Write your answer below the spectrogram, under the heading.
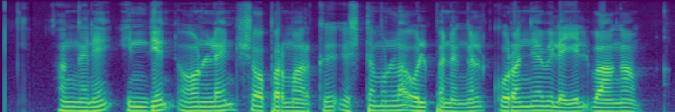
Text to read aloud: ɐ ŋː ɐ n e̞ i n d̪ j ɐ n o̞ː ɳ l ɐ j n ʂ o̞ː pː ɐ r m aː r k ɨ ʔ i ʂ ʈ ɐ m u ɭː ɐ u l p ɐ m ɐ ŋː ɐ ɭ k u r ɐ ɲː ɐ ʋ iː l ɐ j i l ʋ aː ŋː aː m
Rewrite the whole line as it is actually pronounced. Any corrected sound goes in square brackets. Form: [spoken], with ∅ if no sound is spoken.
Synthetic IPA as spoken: ɐ ŋː ɐ n e̞ i n d̪ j ɐ n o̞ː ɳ l ɐ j n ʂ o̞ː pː ɐ r m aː r k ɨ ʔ i ʂ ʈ ɐ m u ɭː ɐ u l p ɐ [n] ɐ ŋː ɐ ɭ k u r ɐ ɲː ɐ ʋ [i] l ɐ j i l ʋ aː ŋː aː m

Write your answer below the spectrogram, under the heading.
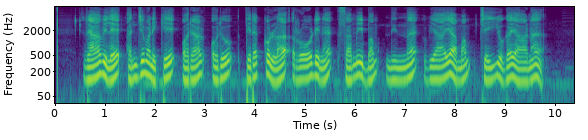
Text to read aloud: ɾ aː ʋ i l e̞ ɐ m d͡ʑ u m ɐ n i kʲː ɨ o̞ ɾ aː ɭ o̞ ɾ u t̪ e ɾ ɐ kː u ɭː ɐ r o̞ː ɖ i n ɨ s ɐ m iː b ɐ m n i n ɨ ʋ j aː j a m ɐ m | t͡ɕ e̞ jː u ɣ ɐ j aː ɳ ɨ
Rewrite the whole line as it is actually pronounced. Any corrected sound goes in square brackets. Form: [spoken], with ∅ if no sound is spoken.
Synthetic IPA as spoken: ɾ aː ʋ i l e̞ ɐ [ɲ] d͡ʑ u m ɐ [ɳ] i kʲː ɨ o̞ ɾ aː ɭ o̞ ɾ u t̪ [i] ɾ ɐ kː u ɭː ɐ r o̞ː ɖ i n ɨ s ɐ m iː b ɐ m n i [nː] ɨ ʋ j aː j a m ɐ m | t͡ɕ e̞ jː u ɣ ɐ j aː ɳ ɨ

